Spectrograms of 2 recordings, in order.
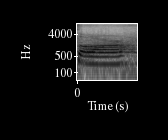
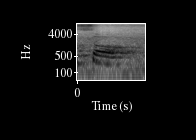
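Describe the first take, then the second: First: The vowel ends with an added er sound. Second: The vowel is said plainly with no er sound.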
